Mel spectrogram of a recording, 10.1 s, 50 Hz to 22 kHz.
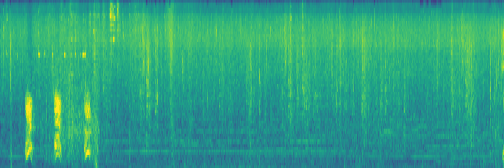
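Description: A dog in the medieval game Kingdom Come Deliverance 2 barks three times near the start, then a steady patter of rain fills the rest of the scene.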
